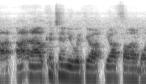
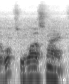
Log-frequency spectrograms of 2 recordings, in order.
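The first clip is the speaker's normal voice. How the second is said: ordinary talk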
